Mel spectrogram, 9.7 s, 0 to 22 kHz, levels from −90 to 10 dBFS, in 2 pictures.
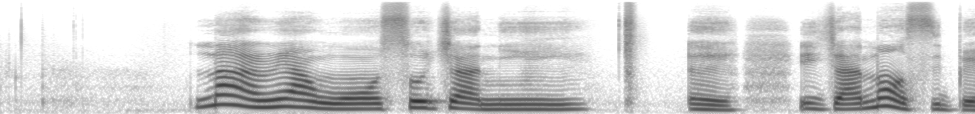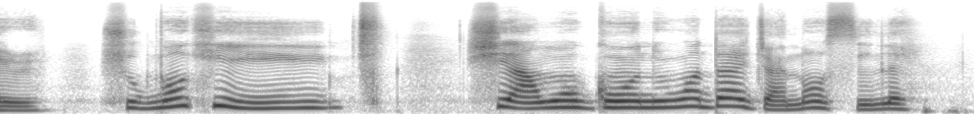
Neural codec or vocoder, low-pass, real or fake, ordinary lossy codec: autoencoder, 48 kHz, 32 numbers a frame, DAC-VAE, trained on Japanese speech; none; fake; none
